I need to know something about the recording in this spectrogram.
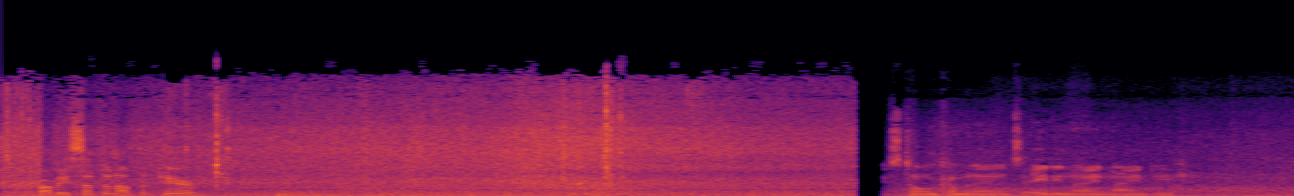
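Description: Sand rattles through a metal sifting scoop.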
